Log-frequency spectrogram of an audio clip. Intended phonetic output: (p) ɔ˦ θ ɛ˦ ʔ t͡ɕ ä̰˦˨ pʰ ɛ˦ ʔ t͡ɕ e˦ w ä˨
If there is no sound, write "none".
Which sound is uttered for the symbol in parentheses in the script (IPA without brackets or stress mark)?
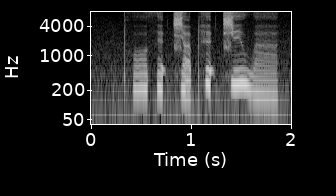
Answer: pʰ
